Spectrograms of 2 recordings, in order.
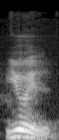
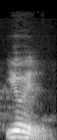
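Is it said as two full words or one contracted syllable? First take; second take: contracted; contracted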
